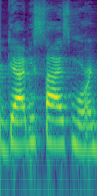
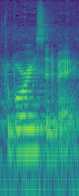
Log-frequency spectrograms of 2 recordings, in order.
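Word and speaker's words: Gabourey Sidibe: So in January there was this ad coming out for Gabby Sizemore. They actually posted her head on a totally different model, plus size model. Gabori Sidibe. That's her name, Gabori Sidibe. It's pronounced Gabori Sidibe.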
